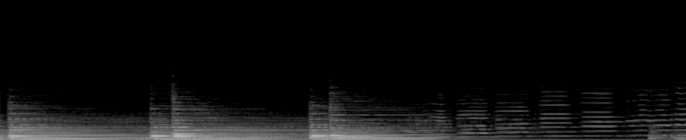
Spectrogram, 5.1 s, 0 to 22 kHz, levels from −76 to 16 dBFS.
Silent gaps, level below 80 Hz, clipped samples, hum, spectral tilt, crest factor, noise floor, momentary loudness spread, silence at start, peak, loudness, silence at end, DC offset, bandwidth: none; -60 dBFS; under 0.1%; none; -7.5 dB/octave; 18 dB; -47 dBFS; 25 LU; 0 s; -4 dBFS; -21 LUFS; 0 s; 0.4%; 7.8 kHz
